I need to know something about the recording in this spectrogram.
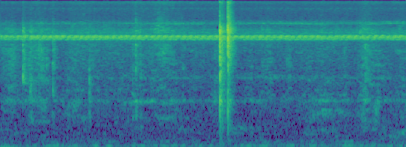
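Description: Faint steady high-pitched drone of insects, likely crickets, with one sharp click a little after two seconds in.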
